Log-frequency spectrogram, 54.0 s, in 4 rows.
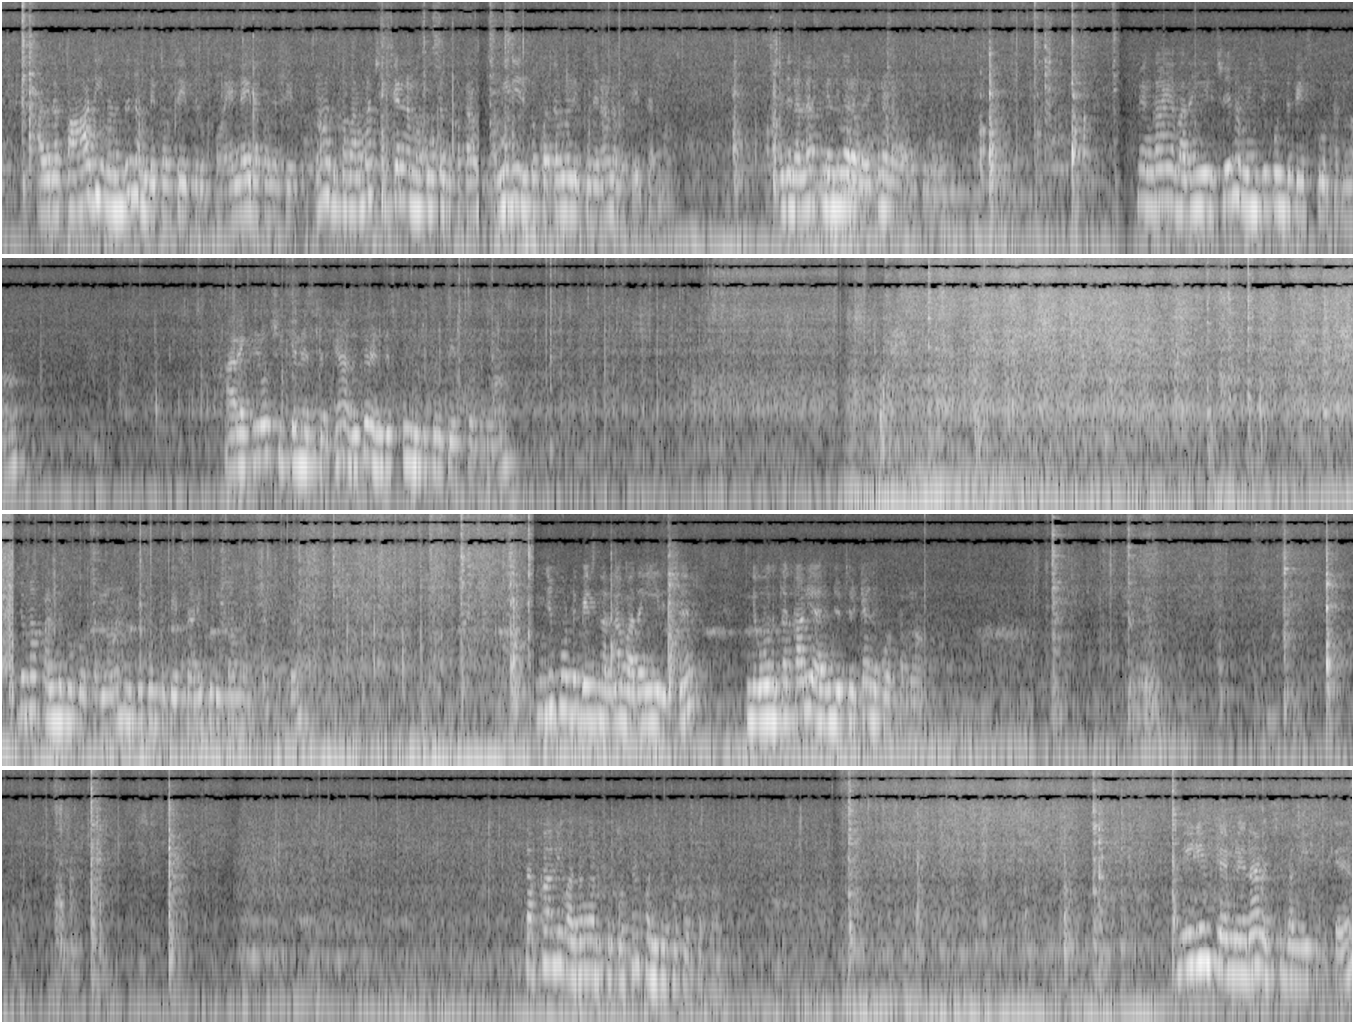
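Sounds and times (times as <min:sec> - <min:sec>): food sizzling in hot oil: 0:00.0 - 0:54.0
spatula scraping a pan: 0:42.8 - 0:44.0.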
